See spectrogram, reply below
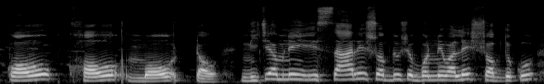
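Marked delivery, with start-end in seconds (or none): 0.1-2.2 कौ, खौ, मौ, टौ, loud with a stretched "au"; syllable reading demo. Shown as a demonstration. Teacher reading au-matra syllables, loud and drawn out. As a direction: call out कौ, खौ, मौ, टौ one by one. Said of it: "इसको हम लोग पढ़ेंगे".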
